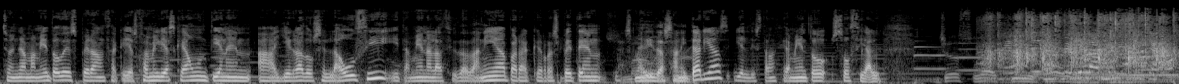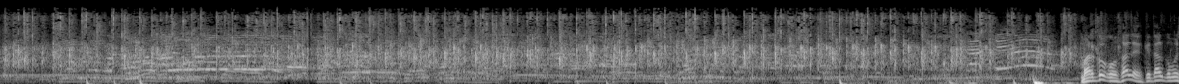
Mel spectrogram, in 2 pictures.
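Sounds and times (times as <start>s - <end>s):
speech: 0.0s - 11.4s, 22.6s - 23.5s
crowd applauding for a discharged patient: 9.7s - 23.5s
raised voices and cheers: 9.8s - 23.0s.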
